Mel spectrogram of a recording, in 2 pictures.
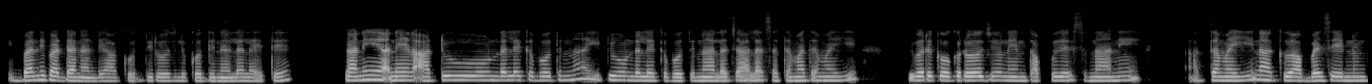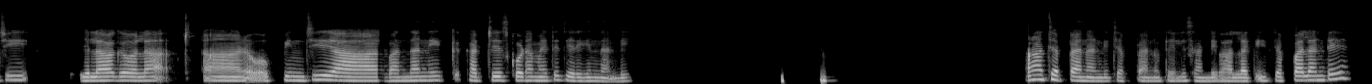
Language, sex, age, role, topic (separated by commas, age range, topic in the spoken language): Telugu, female, 30-34, guest, తప్పును ఒప్పుకోవడం మీకు ఎందుకు ముఖ్యమని అనిపిస్తుంది?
